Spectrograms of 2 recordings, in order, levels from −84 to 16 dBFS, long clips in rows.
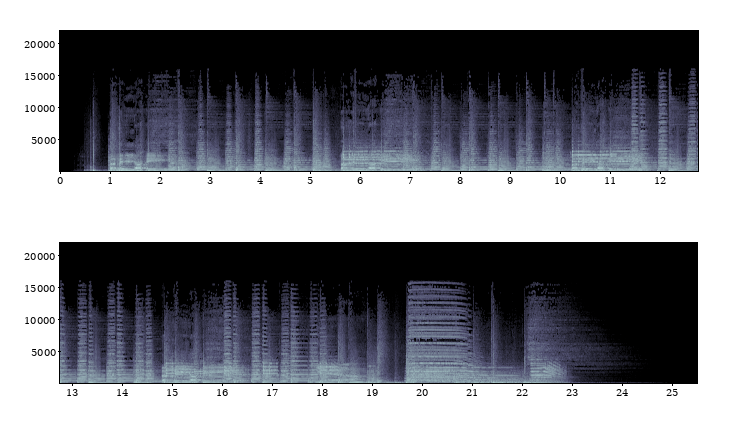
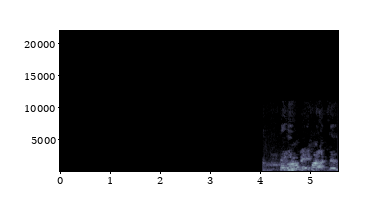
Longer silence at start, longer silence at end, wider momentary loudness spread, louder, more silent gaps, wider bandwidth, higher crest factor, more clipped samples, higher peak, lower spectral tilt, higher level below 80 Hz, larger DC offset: second, 0.5 s vs 4.05 s; first, 2.55 s vs 0 s; about the same, 8 LU vs 9 LU; first, -16 LUFS vs -26 LUFS; neither; first, 16.5 kHz vs 11 kHz; second, 16 dB vs 22 dB; neither; first, 0 dBFS vs -10 dBFS; second, -4.5 dB/octave vs -6 dB/octave; first, -28 dBFS vs -68 dBFS; neither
